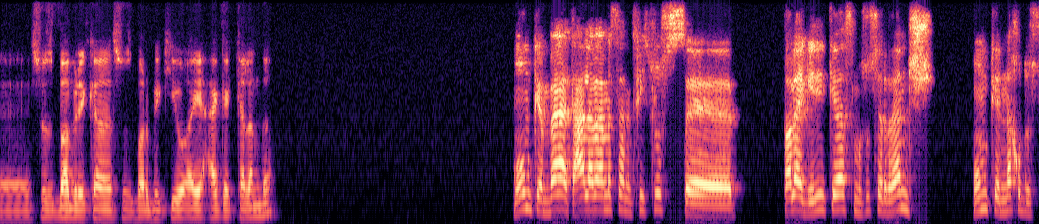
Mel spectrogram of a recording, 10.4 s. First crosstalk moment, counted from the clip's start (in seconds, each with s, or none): none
